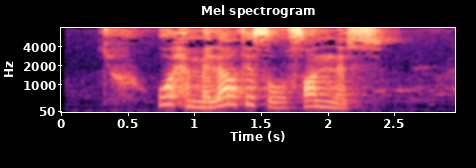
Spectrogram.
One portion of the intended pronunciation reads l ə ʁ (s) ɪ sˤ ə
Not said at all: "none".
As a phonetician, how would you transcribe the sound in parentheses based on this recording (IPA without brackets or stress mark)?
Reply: θ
